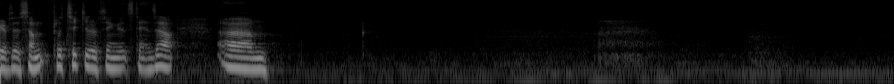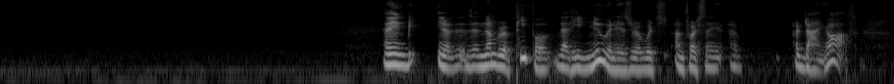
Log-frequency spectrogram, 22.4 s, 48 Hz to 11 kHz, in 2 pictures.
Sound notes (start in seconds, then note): 4.3 pause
